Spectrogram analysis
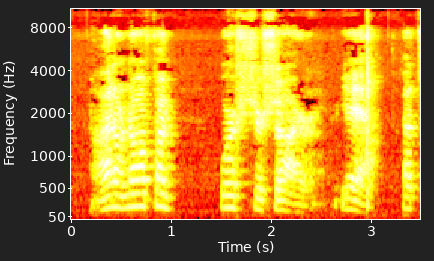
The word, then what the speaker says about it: Worcestershire: crazy some worcestershire i don't know if i'm worcestershire yeah that's how you say it put a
